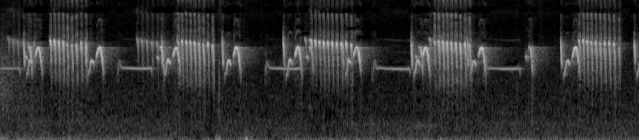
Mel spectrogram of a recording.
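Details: Prinia calling, used to draw out silent prinias: steady alternation of thin level whistles and harsh buzzy rattles with twangy hooked notes, about one phrase per second.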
